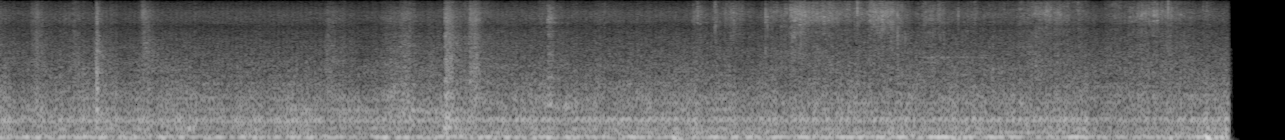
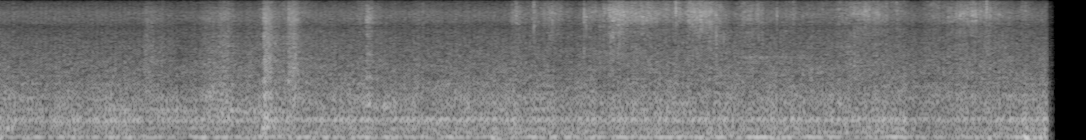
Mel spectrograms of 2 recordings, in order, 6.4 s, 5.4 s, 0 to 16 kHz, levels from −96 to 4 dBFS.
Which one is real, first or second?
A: first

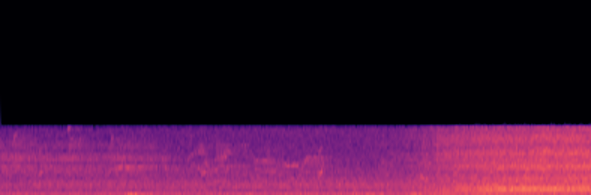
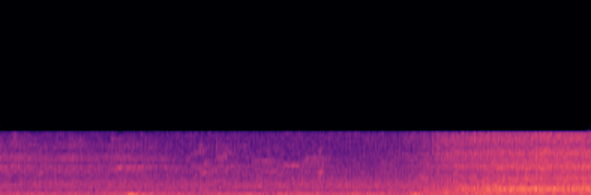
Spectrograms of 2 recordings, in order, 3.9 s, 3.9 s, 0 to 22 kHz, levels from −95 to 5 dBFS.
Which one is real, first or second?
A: first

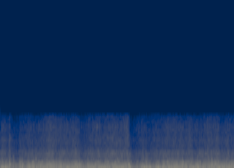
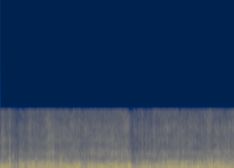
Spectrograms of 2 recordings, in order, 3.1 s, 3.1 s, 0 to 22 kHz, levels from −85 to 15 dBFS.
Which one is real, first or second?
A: first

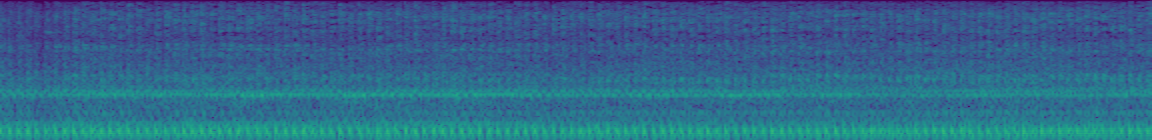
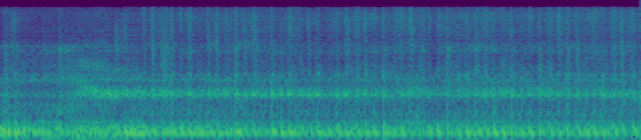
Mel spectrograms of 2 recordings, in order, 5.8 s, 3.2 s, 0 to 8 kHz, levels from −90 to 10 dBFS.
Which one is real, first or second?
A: first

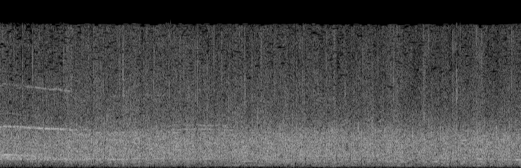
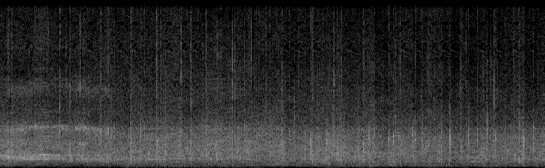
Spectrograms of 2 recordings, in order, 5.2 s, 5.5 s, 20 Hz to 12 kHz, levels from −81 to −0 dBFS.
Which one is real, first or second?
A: first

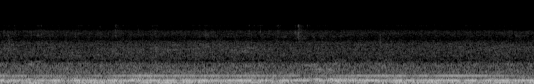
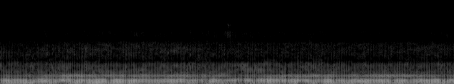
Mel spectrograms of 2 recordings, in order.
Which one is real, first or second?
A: first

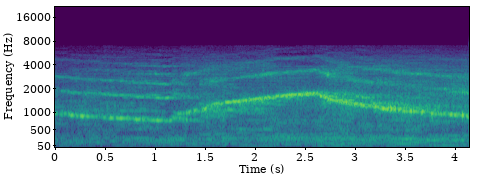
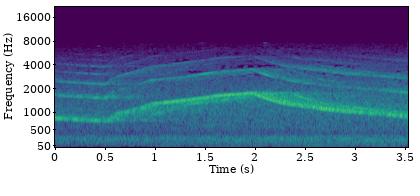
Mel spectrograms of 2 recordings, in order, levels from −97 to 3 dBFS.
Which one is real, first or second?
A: second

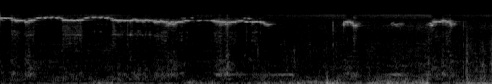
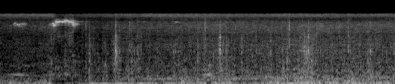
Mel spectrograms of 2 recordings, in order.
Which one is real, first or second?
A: second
